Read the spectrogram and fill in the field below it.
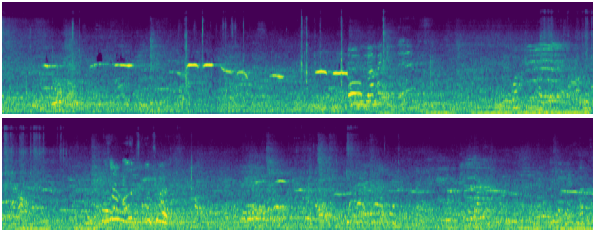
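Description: Children's voices murmur and chatter in a busy room.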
